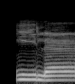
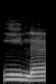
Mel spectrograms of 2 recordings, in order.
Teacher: آواز اوپر جائے گی، ایلے نہیں ہوگا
